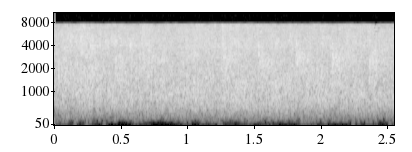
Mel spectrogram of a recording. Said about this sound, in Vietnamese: Cho nên một lần nữa chúng ta tạ ơn Chúa đã đưa những người anh chị em đến đây, và một tràng pháo tay cho những anh chị em đó.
